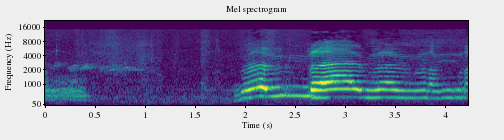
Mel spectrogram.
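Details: Domestic cat said to talk like a human, after a brief quiet murmur giving a rising, drawn-out meow that swells into a long, steady, speech-like vowel lasting over two seconds.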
